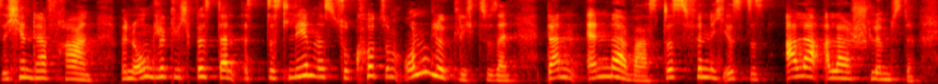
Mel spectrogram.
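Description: Over noticeable background noise, a woman talks with a high pitch, very wide pitch swings and an animated tone, at a fairly quick pace with hardly any pauses. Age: 20s. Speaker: podcast host. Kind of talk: casual monologue.

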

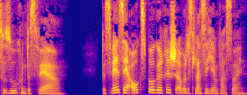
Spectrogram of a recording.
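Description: Speaking at a fairly quick pace, a woman shows ordinary pitch variation. The sound is dry and close, with no echo. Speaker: football podcaster, Augsburg fan. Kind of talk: casual chat. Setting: at home with baby on chest.

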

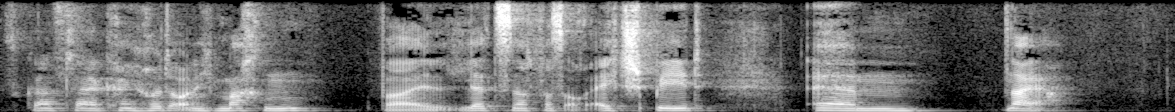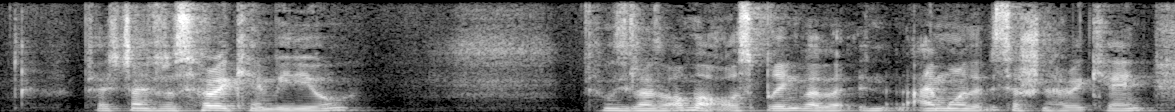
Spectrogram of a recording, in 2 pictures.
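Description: A man speaks at a fairly quick pace in a fairly high, somewhat breathy voice with flat, monotone intonation, long and frequent pauses, and big swings in loudness. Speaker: podcast host and streamer. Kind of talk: casual solo talk. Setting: home recording at night.

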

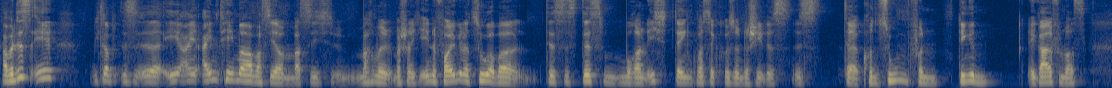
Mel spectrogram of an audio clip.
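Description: This is a plain, everyday voice at a fairly quick pace with ordinary pitch variation. The recording is very clean with a silent background. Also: man, fairly high pitch for a man. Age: 30s. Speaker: podcast host. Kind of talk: casual chat.

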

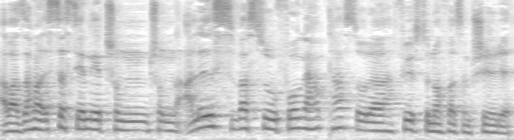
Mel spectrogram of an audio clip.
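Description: A man with a plain, everyday voice, fairly high in pitch, at a moderate pace with ordinary pitch variation. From Hamburg. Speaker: podcast co-host. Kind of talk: interview. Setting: staff break room at the school.

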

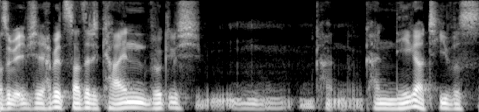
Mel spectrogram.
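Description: A man with a very deep, low pitch talks at a fairly slow pace. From Lower Saxony, Germany (near Osterode am Harz). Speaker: rock drummer. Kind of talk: casual interview. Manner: hesitant, many fillers.

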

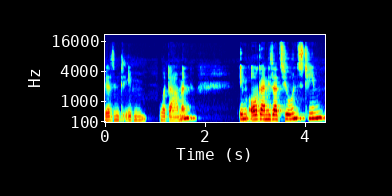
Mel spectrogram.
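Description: The woman talks at a very slow pace. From Germany. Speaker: volunteer team leader and shop owner. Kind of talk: interview. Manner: hesitant, many fillers.

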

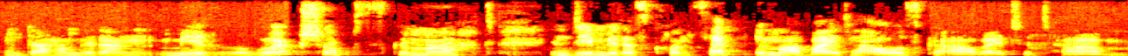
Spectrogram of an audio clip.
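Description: A woman with a normal speaking voice, medium pitch, ordinary pitch variation and moderate pace. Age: 20s. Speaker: IT consultant. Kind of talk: podcast interview.

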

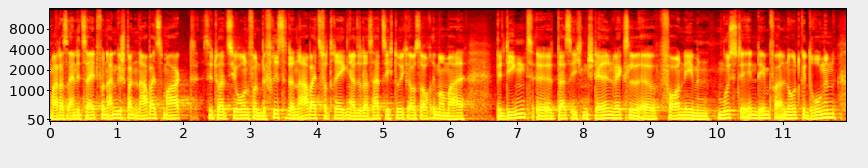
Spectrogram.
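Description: A man's fairly low, monotone voice with flat intonation, very even loudness and a moderate pace, over noticeable background noise. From Baden-Württemberg, Kinzigtal (Baden). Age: 50s. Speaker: city planning official. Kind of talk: interview.

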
